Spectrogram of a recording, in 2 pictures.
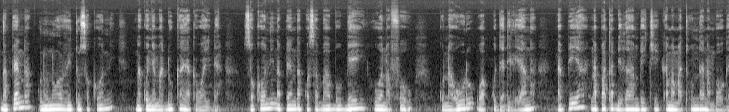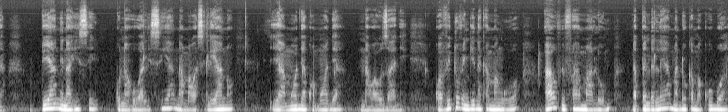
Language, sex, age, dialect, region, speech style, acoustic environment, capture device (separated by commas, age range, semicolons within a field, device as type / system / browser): Swahili, male, 25-34, Kenya - Mombasa, Kenya, happy, silence, desktop / Windows / Chrome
